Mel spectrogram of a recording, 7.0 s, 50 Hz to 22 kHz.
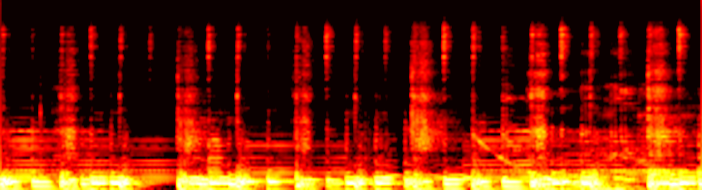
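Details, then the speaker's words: Politron active speaker amplifier after replacing one failed TIP41 transistor that caused distorted sound, playing music from a flash drive: clean bass-heavy music, no crackle or breakup; normal playback. "Nah, musiknya seperti ini, orisinal. Ini berasal dari flash drive."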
